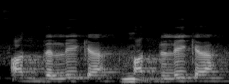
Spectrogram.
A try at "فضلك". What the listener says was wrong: ফদ মোটা হবে ضاد হুরুফে মুস্তালিয়া فضلك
